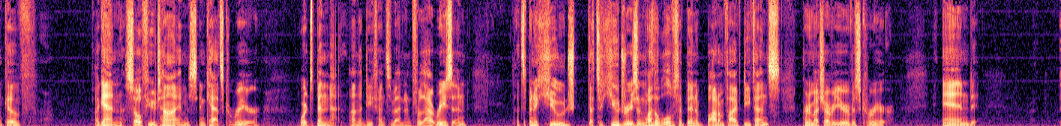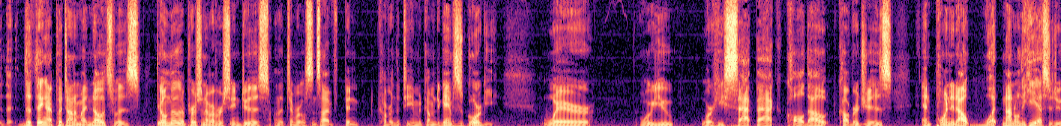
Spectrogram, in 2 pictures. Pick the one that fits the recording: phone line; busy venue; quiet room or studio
busy venue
